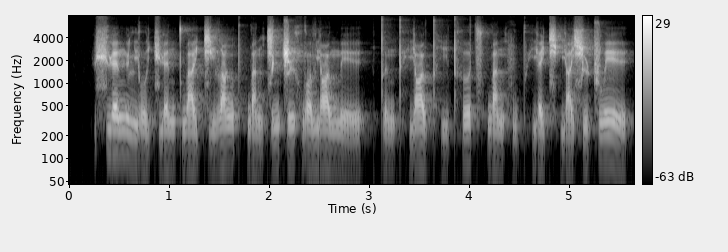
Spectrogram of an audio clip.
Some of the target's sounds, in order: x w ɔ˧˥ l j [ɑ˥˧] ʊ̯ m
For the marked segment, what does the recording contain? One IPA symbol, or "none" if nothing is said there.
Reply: ɑ˥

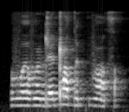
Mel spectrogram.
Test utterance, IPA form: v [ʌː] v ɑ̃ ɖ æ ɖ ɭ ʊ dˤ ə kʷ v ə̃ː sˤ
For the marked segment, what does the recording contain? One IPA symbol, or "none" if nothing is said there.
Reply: ʌː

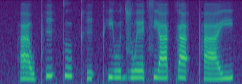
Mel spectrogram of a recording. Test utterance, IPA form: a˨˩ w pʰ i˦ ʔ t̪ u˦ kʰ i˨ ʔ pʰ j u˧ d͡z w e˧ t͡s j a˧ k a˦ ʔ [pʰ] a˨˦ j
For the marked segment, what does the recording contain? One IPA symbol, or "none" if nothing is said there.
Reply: pʰ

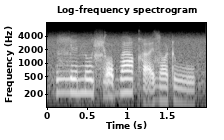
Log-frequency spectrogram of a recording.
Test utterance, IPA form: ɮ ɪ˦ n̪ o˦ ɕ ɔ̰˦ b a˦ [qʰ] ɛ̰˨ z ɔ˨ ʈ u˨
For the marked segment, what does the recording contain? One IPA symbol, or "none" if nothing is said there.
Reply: qʰ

